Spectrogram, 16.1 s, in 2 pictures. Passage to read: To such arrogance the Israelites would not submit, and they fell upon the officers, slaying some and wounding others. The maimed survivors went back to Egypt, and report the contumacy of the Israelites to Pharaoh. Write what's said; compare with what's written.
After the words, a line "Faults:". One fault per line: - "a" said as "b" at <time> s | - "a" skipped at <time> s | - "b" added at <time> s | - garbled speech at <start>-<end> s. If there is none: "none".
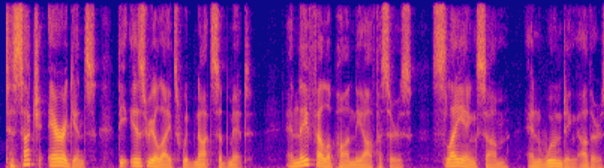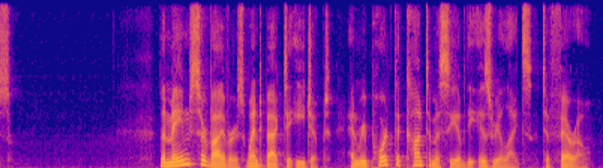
To such arrogance the Israelites would not submit, and they fell upon the officers, slaying some and wounding others. The maimed survivors went back to Egypt, and report the contumacy of the Israelites to Pharaoh.
Faults:
none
